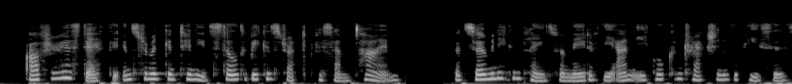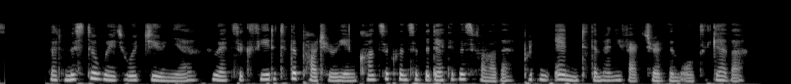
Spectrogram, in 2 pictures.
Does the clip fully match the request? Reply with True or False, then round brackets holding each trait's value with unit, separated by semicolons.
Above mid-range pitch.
True (210 Hz)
